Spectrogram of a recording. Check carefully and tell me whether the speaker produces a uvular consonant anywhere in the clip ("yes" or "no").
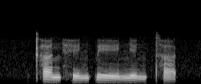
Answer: no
